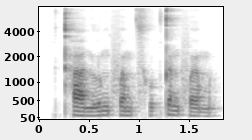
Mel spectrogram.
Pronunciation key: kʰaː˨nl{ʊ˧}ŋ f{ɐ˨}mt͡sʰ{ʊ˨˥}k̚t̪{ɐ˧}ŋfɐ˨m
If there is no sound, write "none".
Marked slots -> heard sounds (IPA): ʊ˧, ɐ˨, ʊ˨˥, ɐ˧

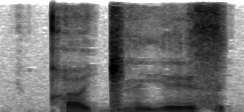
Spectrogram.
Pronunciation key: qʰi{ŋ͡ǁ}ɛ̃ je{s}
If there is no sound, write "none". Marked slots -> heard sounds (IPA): ɡ͡ǁ, s

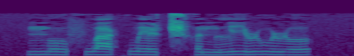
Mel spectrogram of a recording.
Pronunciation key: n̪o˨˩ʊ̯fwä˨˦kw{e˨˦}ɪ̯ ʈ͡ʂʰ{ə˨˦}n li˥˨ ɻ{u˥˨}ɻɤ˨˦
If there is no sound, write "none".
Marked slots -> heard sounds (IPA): e˨˦, ə˨˩, u˥˨

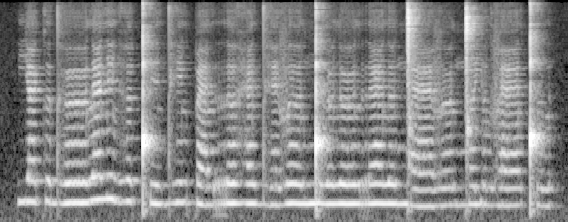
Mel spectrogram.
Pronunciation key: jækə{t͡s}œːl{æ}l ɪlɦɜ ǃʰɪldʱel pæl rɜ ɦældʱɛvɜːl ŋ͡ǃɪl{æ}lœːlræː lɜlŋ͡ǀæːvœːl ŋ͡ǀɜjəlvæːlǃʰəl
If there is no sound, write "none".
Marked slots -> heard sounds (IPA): dʱ, æ, œ

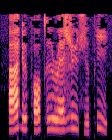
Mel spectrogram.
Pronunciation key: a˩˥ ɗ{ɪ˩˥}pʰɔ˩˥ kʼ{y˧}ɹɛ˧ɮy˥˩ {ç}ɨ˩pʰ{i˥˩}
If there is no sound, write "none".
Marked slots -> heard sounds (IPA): ʏ˩˥, ɨ˧, ç, i˥˩

